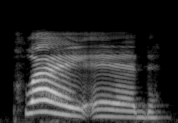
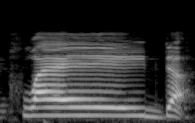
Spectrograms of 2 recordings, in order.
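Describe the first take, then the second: First: The ending is an extra syllable, ed. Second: The ending is a plain d sound. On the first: The speaker calls it wrong. "I don't say play ed" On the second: The speaker calls it right. "ed is making the d sound"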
